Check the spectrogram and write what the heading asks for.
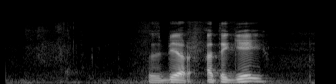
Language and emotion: Russian, neutral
